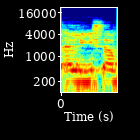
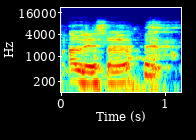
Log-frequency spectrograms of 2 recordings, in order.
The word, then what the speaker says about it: Alyssa: I There's this thing that I keep telling that it's actually pronounced Alisa, but it's been mispronounced so much that I call myself Alyssa.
